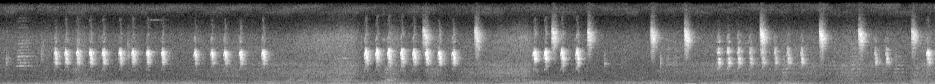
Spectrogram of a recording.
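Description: Small songbird calling: quick runs of high, short chirps, about seven a second, repeated every couple of seconds, with single sharp higher notes in between, over a low rumble.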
